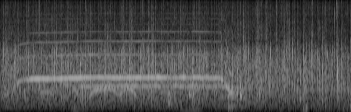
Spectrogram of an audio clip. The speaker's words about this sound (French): Alors, tu devrais applaudir. Donnez une belle ovation au Seigneur pendant un instant.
